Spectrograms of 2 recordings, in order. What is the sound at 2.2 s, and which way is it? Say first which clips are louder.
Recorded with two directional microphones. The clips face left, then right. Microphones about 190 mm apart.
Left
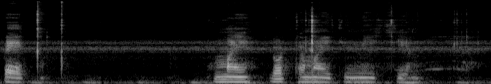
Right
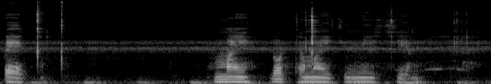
Speech: left 1 dB; centre (ahead or behind).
